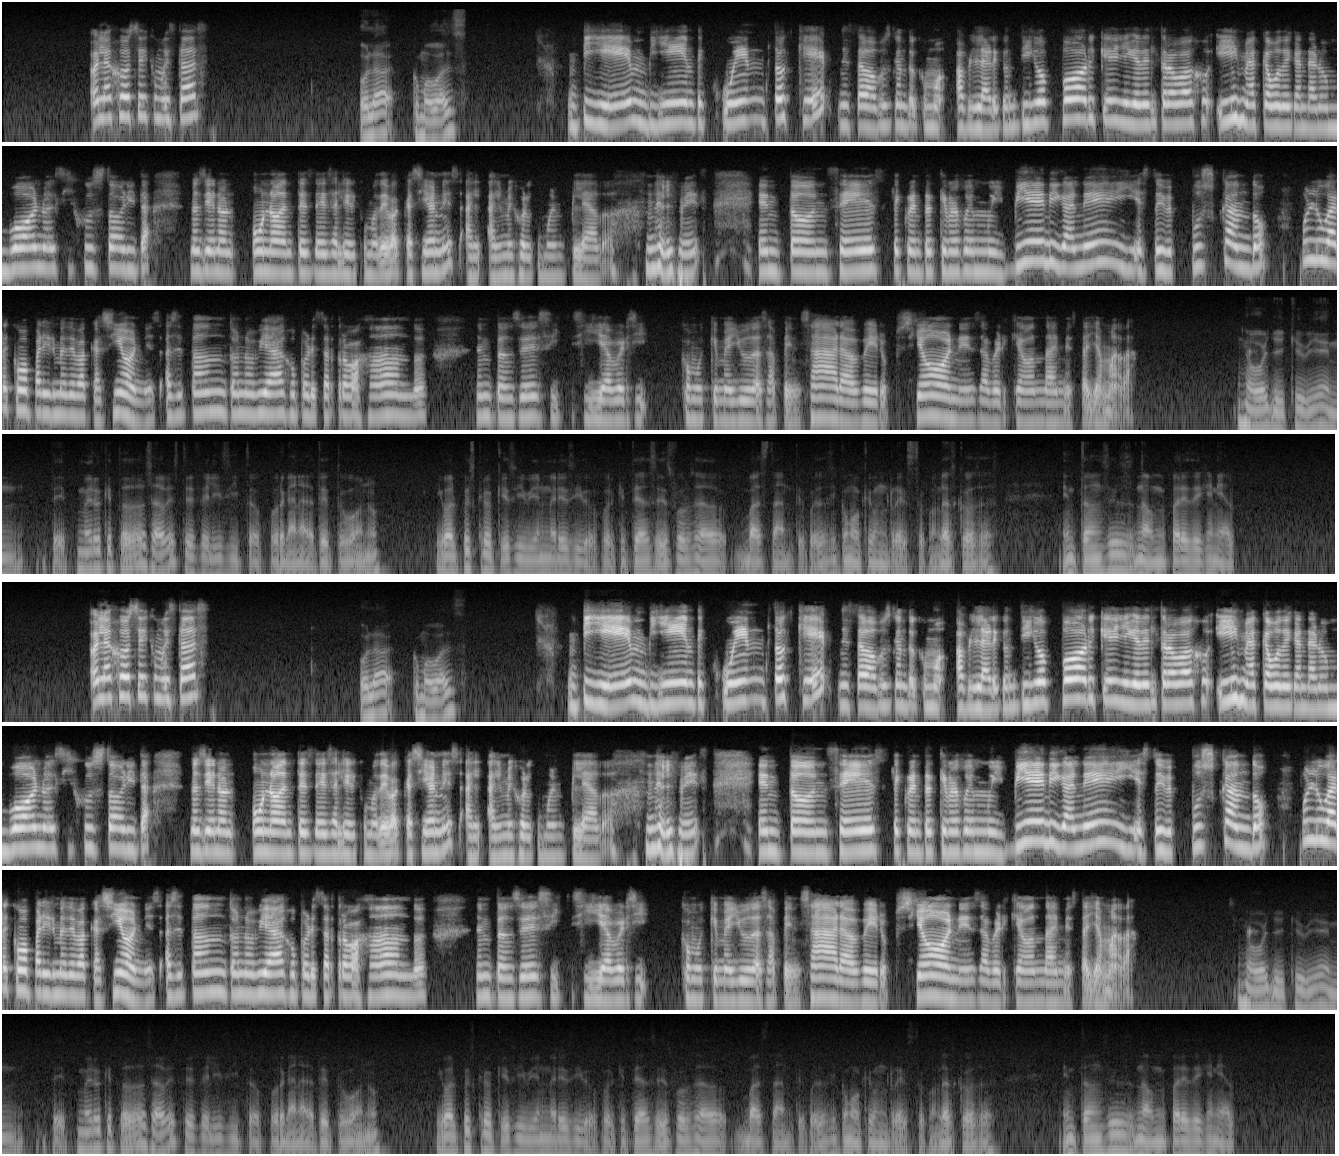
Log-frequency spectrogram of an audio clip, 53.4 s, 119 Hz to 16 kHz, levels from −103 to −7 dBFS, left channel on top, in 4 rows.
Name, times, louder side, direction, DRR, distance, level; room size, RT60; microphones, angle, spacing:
voice 1, 0.9-2.0 5.4-26.0 26.4-33.1 33.5-38.0, right 6 dB, 75° right, 0.7 m, -28 dB
voice 2, 3.6-4.6 39.1-40.3 40.6-43.9 44.4-50.0 50.7-52.4, left 1 dB, 65° left, 7.3 m, -44 dB
head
